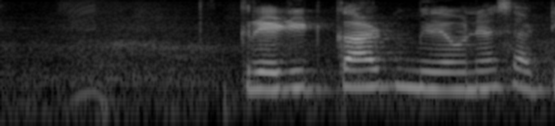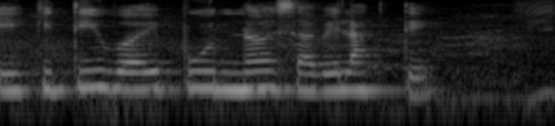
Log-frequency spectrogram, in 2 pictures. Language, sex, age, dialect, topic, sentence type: Marathi, female, 18-24, Standard Marathi, banking, question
